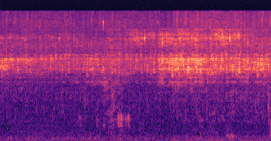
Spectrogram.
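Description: Steady hiss of running shower water in the Roblox game Brookhaven, a constant bright spray that swells slightly louder partway through, heard alone without talk.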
